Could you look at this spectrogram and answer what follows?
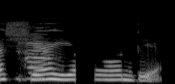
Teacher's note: kita tunaikan huruf ya-nya itu dia punya sifat rokhawahnya. Mengalir suaranya kan sempurna.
